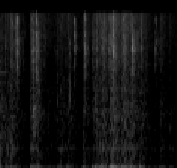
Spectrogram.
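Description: Computer keyboard typing: irregular, dull keystrokes in short runs.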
